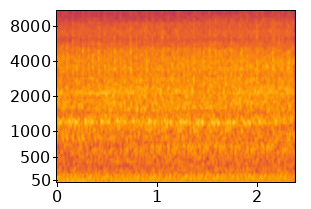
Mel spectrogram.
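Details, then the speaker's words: 7.3 Powerstroke diesel truck, just after a new ICP sensor and crossover kit were fitted: a steady, even idle with a deep, uniform rumble and no miss or knock, running much smoother. It is unclear which part fixed it. "But it definitely sounds like it's running a lot smoother. Hard to say whether it's the crossover kit or the ICP sensor."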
